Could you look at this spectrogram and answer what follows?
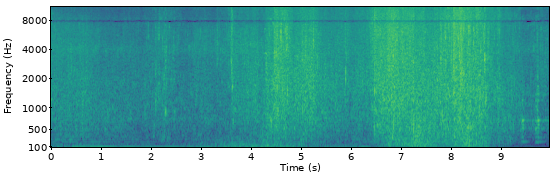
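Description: Water splashing and churning as caimans thrash at a capybara carcass in shallow water. It builds from about four seconds in, is loudest in the second half, and falls away near the end.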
